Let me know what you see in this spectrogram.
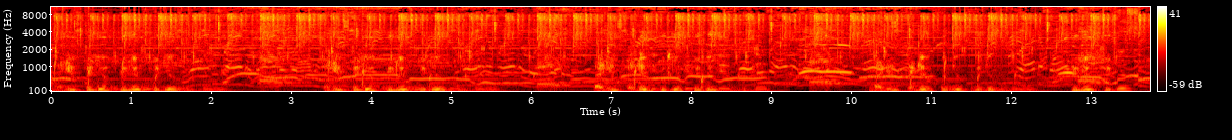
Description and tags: Ever wonder where your Garden Gnome went? Well him and about twenty others have been hangin' out in my back yard. And this is the kinda crap I gotta listen to every evening just when I'm getting ready to go to sleep.
If you would like to check out my original music it is available here:
TRAXIS on Band Camp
